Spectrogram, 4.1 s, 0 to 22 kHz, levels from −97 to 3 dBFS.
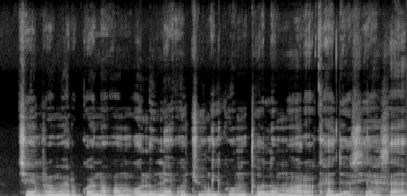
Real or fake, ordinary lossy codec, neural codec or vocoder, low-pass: real; none; none; none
